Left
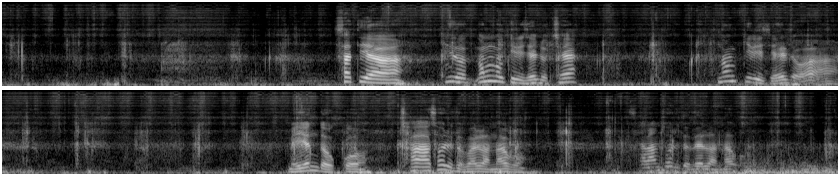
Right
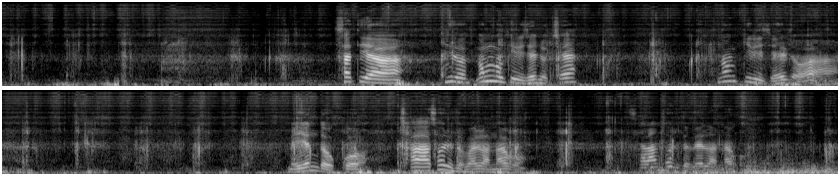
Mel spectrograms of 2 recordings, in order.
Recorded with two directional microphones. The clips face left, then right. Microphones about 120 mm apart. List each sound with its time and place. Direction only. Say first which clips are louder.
1.2 s livestock: even; 15° right (ahead or behind)
2.3 s walk: right 1 dB; 10° right (ahead or behind)
3.3 s speech: even; 20° right (ahead or behind)
10.8 s a sound: left 1 dB; 25° right (ahead or behind)
12.3 s walk: right 1 dB; 30° right (ahead or behind)
15.1 s speech: left 2 dB; 20° right (ahead or behind)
